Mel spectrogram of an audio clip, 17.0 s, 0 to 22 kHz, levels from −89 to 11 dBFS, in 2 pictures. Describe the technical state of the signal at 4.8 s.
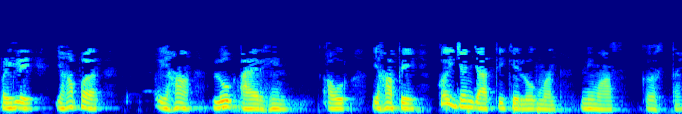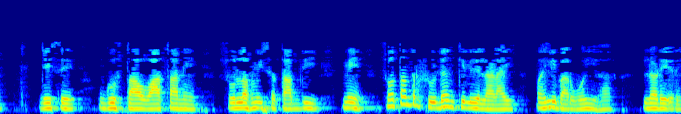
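At 4.8 s the speech carries the same heavy damage heard across the whole clip, likely MP3 compression at a very low bitrate, consistent with roughly 16 kbps. Starved of bits, the encoder discards everything above 5.5 kHz and drops weak frequency lines that flicker in and out between frames, giving a dull, watery, swirling sound with smeared consonants. A spectrogram shows a flat ceiling at 5.5 kHz and patchy, blinking holes beneath it.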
